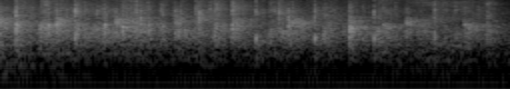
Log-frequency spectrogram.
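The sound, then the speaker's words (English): An audience claps together in praise of the Lord in a steady, dense patter of many hands, the sound sustained and fairly even for a few seconds with no talking over it. “Clap your hands.”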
